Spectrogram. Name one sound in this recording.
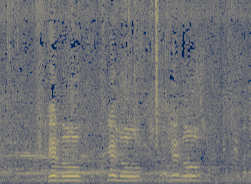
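A group of children chant loudly in unison, in short, drawn-out calls.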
